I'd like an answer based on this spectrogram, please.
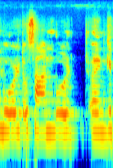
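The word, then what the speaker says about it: Usain: यूसैन bolt, उसान bolt इनकी pronunciation है, आप सभी ने इनका नाम जरूर सुना होगा।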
